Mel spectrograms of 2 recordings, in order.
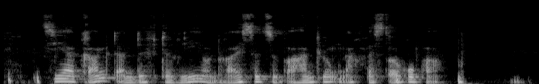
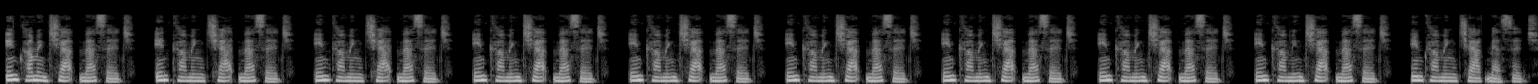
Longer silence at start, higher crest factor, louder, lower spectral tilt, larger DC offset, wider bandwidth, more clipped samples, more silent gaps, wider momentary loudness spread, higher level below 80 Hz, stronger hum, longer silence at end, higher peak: about the same, 0.1 s vs 0.05 s; about the same, 18 dB vs 16 dB; second, -26 LUFS vs -23 LUFS; first, -6.5 dB/octave vs -5 dB/octave; neither; about the same, 11.5 kHz vs 11 kHz; neither; neither; about the same, 8 LU vs 7 LU; first, -40 dBFS vs -62 dBFS; neither; first, 0.15 s vs 0 s; about the same, -8 dBFS vs -8 dBFS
